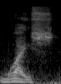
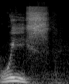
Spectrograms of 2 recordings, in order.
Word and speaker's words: Weiss: who don't realize that the German pronunciation is Weiss, not Weiss.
